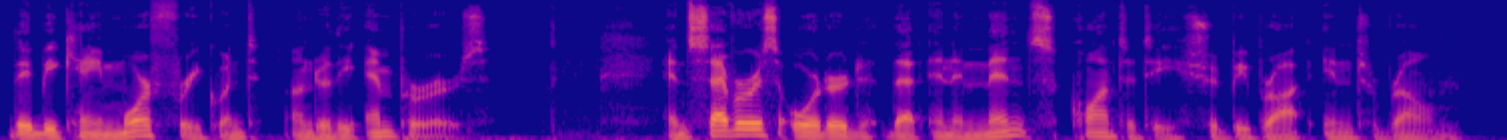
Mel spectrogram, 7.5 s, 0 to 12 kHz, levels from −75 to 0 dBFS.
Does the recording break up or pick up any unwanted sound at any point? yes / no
no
